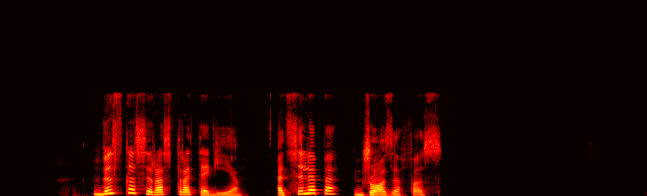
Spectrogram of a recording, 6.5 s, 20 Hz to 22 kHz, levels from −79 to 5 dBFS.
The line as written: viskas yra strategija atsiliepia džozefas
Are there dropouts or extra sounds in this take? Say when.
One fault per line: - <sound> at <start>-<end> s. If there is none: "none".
none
